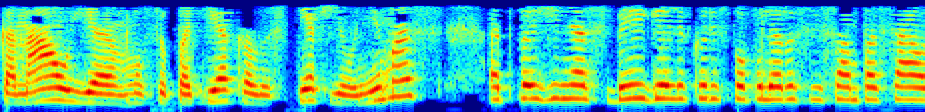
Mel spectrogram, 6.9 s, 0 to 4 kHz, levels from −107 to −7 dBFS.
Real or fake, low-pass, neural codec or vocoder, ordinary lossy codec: real; 3.6 kHz; none; MP3, 16 kbps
